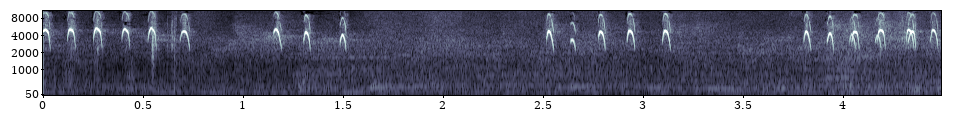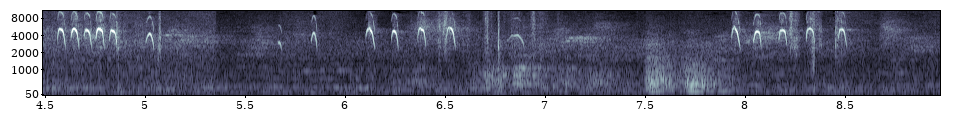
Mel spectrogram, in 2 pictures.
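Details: A black-bellied whistling duck chick, found at a roadside around 6:30 in the evening, gives high, piercing distress peeps in quick bursts of four to six, about one burst every second, with faint handling noise behind.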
